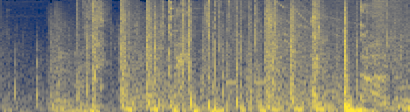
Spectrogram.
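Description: Halo Infinite gameplay gunfire crackles in rapid automatic bursts, dense and close, with sharp loud shots punctuating a continuous stream of fire and no talk over it.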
